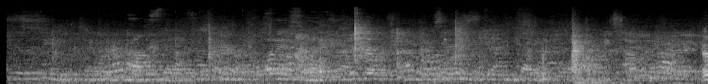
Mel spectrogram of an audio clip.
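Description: Girls chatter and laugh in a room that echoes.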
